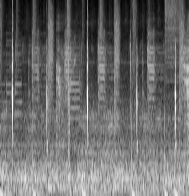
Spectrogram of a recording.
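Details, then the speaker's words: Mercedes SL with non-working rear window heater: crisp single clicks about once a second from the defroster relay as the rear defrost button is pressed, with voltage reaching the rear window; relay switching. "so it's definitely clicking now whether the relay is actually doing its thing is another story"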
